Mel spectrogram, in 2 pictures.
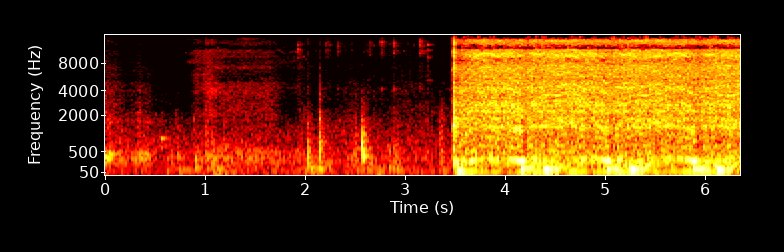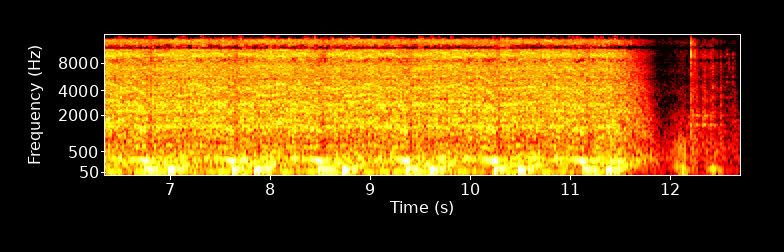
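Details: Triumph TR7 under restoration, pre-first-start tests: even starter cranking about four compression beats a second for eight seconds, never firing; spark confirmed on all four plugs, engine spins freely, no fuel yet.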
